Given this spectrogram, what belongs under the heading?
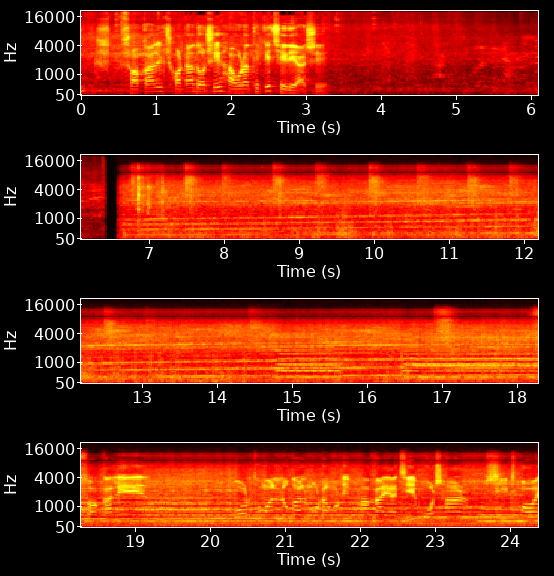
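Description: A Bardhaman local train rolls into the station with a loud, sustained rumble and screeching tonal wheel squeal, and a horn sounds. Crows call and voices chatter briefly near the start before the train noise takes over.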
